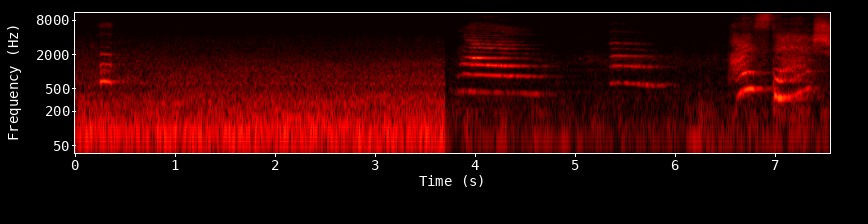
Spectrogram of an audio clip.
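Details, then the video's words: Oriental Shorthair cats on moving day, their first day brought into a new home, very vocal indoors; a few drawn-out harmonic honking cries, falling slightly in pitch, follow a quieter stretch of room noise. "Honk Alert New House!"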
